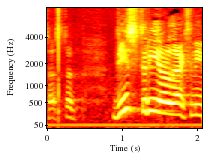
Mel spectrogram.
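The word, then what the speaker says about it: Sarstedt: Here, Ringelstad, these three names are actually, Sørsted actually, should be pronounced Sørsted.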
